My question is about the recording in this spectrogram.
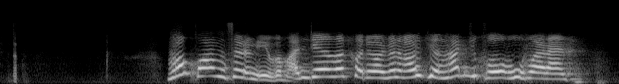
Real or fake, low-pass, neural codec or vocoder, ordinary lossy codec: fake; 7.2 kHz; codec, 16 kHz, 0.5 kbps, FunCodec, trained on Chinese and English, 25 frames a second; none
